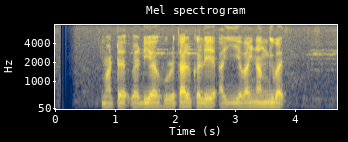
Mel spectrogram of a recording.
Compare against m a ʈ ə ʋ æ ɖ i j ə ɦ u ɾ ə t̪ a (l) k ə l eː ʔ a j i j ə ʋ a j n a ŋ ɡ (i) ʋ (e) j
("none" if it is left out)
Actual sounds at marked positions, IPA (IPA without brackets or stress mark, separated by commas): l, i, a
